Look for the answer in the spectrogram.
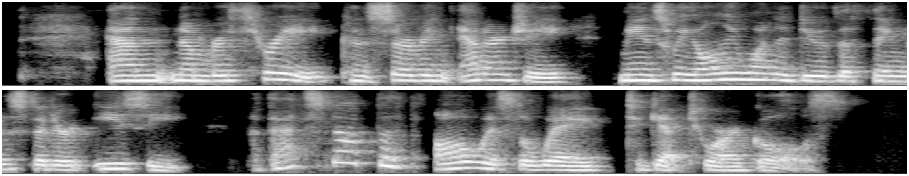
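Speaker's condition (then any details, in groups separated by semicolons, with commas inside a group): No condition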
